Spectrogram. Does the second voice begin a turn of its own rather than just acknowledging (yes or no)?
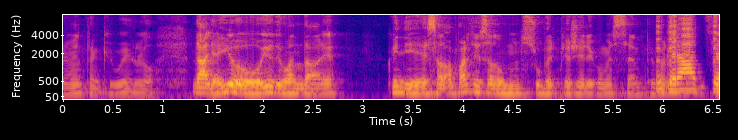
yes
